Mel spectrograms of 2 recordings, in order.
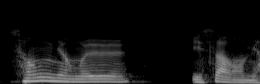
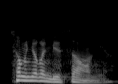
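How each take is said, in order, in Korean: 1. 이 구절은 느리게, 약 삼 초에 걸쳐 말해요. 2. 이 구절은 빠르게, 약 일 초 만에 말해요. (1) "천천히 말한다면 삼 초 걸리" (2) "일 초도 안 걸려요"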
